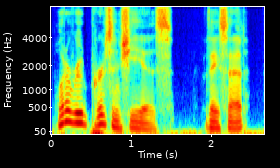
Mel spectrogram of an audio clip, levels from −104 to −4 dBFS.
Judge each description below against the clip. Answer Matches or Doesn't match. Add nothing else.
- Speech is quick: Doesn't match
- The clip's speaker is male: Matches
